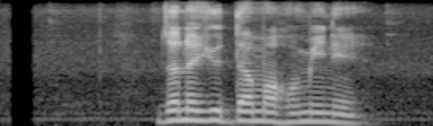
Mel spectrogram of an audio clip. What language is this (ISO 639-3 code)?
nep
